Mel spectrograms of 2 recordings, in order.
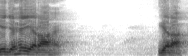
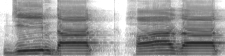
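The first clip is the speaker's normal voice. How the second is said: each letter name slow and louder; slow letter drill; 5 dB louder, much slower than usual. Shown as a demonstration. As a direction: spell out syllables for children, slowly and clearly. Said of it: "किस तरह लिखा जाएगा".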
